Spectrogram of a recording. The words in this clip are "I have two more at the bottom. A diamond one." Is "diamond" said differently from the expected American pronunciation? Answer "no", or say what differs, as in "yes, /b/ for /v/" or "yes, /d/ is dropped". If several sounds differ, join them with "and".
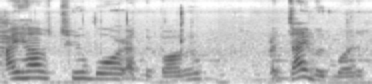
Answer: yes, /n/ is dropped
